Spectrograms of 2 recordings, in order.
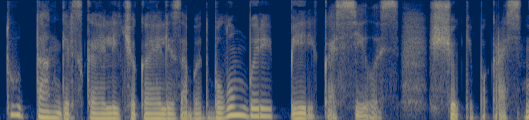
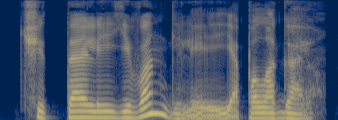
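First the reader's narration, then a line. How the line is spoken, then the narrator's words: Breathless, through teeth. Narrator (Russian): процедил Томас, с трудом восстановив дыхание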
